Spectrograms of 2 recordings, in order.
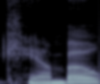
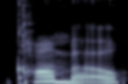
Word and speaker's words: Kambo: know what it is I kept saying Cambo like Rambo but combo sessions in Costa Rica and he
